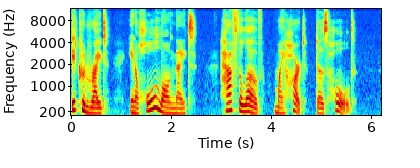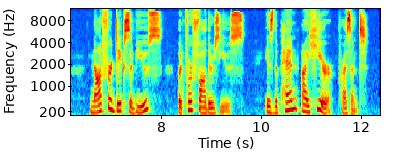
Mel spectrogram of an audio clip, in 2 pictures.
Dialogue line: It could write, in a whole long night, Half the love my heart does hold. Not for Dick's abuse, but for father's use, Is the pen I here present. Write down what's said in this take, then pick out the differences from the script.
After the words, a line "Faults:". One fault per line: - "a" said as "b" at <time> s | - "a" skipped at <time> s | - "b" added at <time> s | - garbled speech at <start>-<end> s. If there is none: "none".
It could write, in a whole long night, Half the love my heart does hold. Not for Dick's abuse, but for father's use, Is the pen I here present.
Faults:
none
